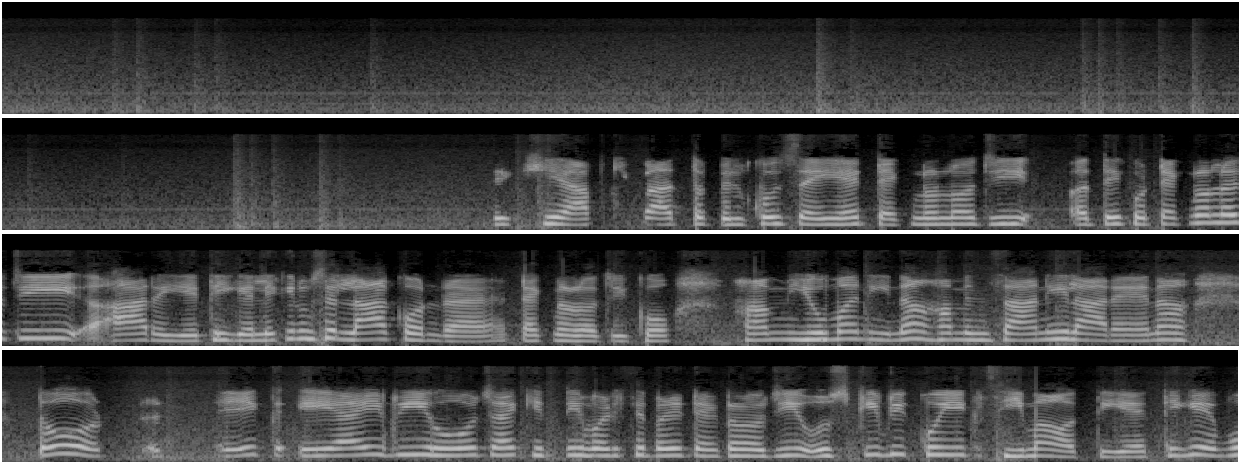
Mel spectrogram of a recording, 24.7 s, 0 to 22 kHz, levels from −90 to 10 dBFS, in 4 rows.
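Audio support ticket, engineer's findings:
Gain pumping throughout: room noise swells between phrases, ducks under each loud syllable, about 15 dB swing, squashed dynamics. Likely mic gain set far too high, fast limiter clamping. Room noise itself sits about 34 dB below speech.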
